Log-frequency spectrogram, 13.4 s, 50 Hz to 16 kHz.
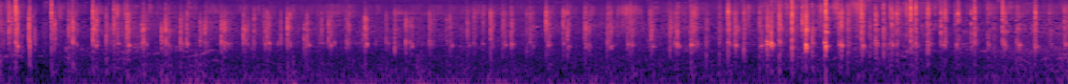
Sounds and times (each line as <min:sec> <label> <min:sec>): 0:00.0 Trampling horses on the road 0:13.3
